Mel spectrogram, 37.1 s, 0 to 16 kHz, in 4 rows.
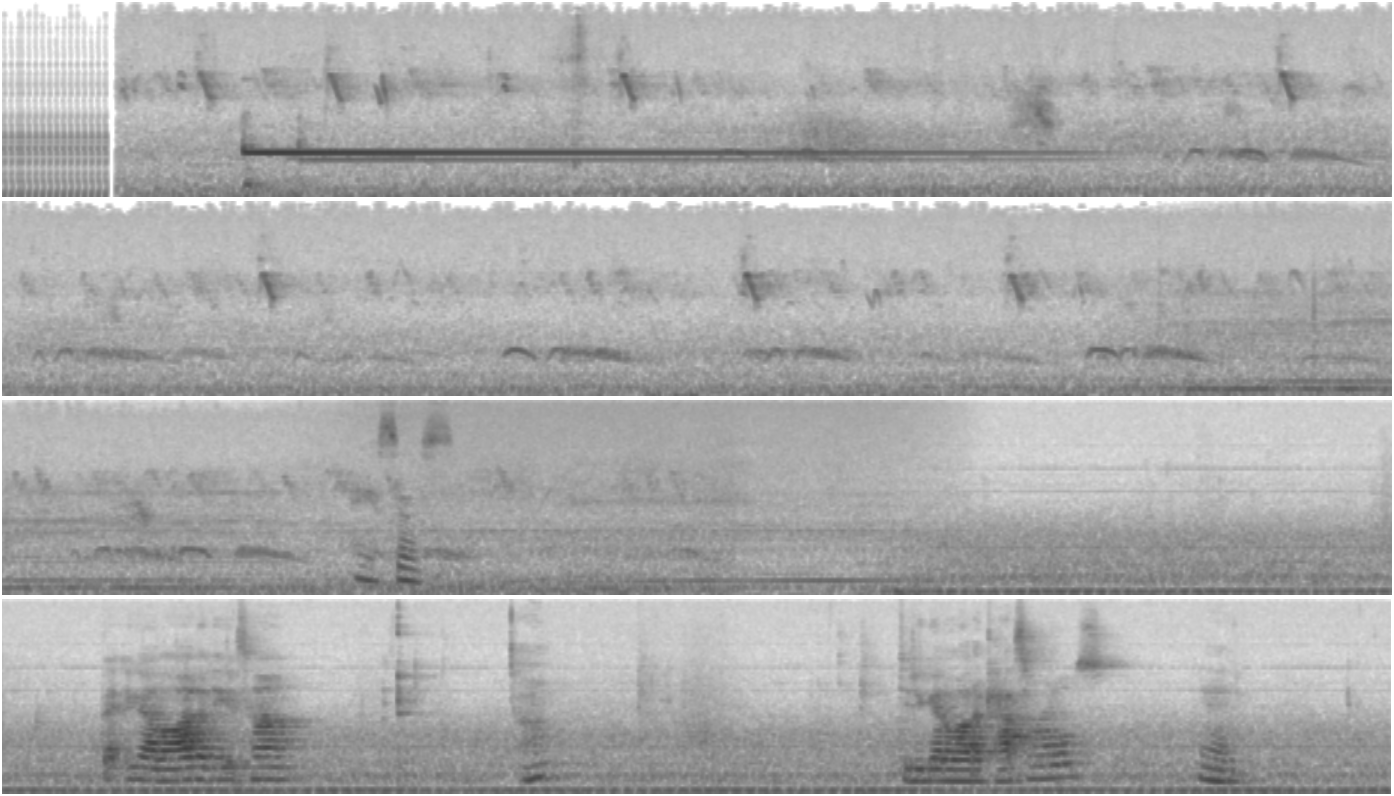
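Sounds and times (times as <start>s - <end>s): low repeated bird call: 0.8s - 23.7s
birds chirping: 0.8s - 24.8s
two-note doorbell chime: 1.6s - 7.2s.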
